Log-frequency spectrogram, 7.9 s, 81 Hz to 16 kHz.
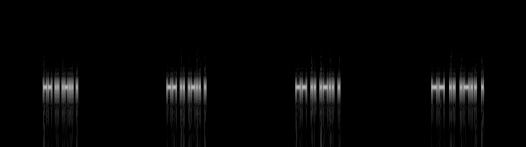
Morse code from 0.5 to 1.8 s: MILE

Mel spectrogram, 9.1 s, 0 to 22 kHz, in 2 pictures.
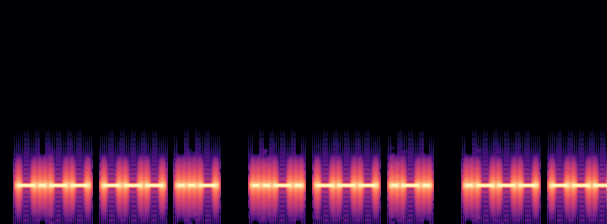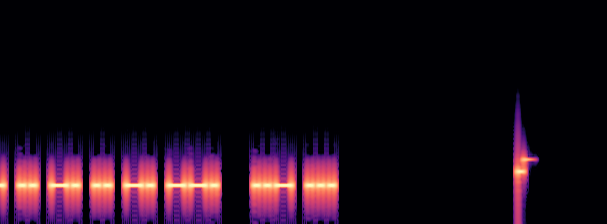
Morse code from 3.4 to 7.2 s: JOINING US

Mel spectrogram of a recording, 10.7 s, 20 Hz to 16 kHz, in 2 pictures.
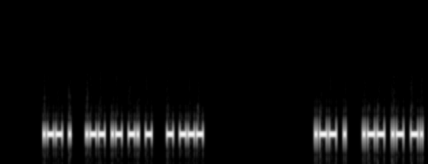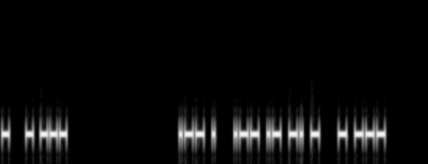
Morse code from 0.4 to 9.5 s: WE WANT TO WE WANT TO WE WANT

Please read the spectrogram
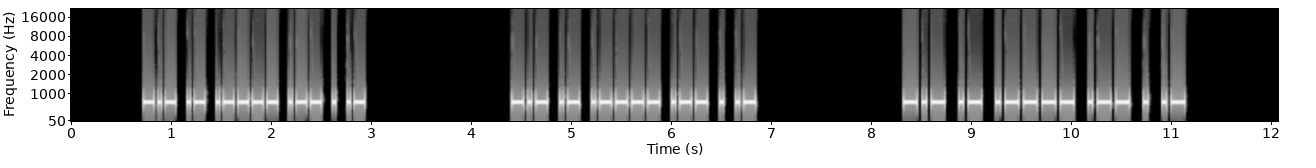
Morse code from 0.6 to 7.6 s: KA1WEA KA1WEA

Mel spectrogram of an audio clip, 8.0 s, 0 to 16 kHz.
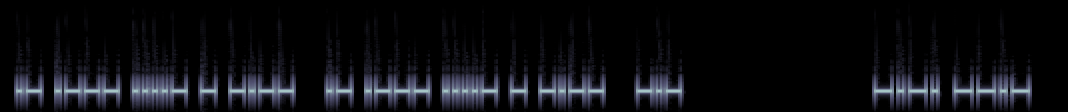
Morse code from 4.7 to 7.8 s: K CQ

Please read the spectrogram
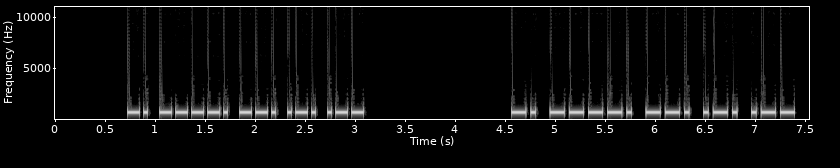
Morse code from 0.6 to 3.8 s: N9GRW

